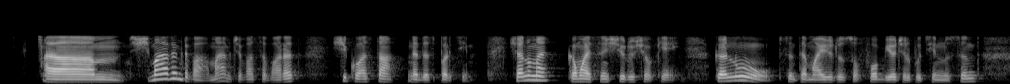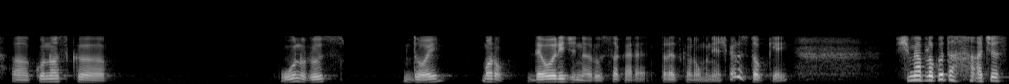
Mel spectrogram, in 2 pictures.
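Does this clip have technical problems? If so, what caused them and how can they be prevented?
No, the speech carries no technical faults; it has the narrow band of a telephone line, roughly 250 Hz to 3.6 kHz with nothing above about 3.7 kHz, which fits ordinary 64 kbps G.711 A-law coding working as intended.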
